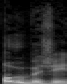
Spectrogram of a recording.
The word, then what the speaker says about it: aubergine: As you can see here, we have the stressed syllable here. So, aubergine, not aubergine or aubergine. You see? Aubergine.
